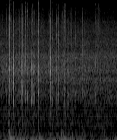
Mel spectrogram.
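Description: Faint, quick run of about a dozen computer keyboard keystrokes, a password being typed, all within the first second and a half.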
